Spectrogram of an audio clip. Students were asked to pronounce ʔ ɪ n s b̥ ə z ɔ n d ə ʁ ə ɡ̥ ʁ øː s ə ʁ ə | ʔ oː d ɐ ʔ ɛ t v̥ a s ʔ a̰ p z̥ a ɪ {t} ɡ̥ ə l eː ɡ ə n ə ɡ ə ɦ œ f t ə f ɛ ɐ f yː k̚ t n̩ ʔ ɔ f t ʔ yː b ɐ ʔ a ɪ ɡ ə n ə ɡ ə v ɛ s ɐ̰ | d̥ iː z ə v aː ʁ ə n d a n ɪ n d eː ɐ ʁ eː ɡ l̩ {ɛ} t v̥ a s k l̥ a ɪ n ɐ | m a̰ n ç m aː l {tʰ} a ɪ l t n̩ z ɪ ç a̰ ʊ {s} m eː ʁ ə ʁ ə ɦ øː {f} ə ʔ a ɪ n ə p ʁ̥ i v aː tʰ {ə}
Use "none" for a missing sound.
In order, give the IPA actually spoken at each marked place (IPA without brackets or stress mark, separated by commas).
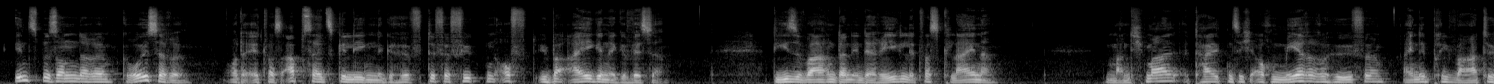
t͡s, ɛ, tʰ, x, f, ə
